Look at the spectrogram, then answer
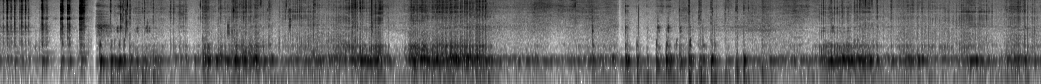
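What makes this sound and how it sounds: Fingertips and nails scratch the hollow domed metal mesh grille of a large silver condenser microphone. The result is a close, continuous rasping scratch with a strong low resonant drone, swelling in louder passages and broken by quick crackling ticks.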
